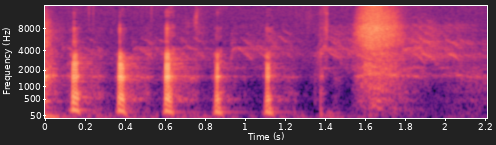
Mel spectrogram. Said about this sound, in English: Have you got some, like, parakeets outside or something? Yeah, there are many birds in my mews.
